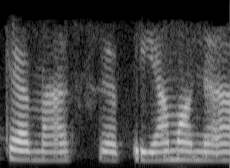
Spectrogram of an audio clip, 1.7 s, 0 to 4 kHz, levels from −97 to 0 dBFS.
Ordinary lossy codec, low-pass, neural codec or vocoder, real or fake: MP3, 32 kbps; 3.6 kHz; none; real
